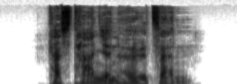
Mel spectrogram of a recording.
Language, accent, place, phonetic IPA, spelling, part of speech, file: German, Germany, Berlin, [kasˈtaːni̯ənˌhœlt͡sɐn], Kastanienhölzern, noun, De-Kastanienhölzern.ogg
- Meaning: dative plural of Kastanienholz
